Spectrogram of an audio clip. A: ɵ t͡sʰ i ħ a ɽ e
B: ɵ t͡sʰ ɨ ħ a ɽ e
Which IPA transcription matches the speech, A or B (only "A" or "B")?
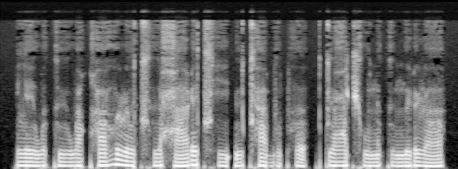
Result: B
